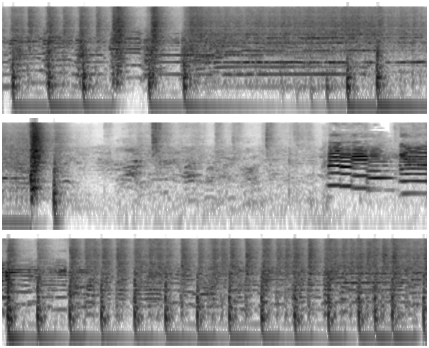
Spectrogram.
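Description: Brass-band music with a regular drum beat and long held horn notes. About five seconds in the music drops away briefly, then a quick run of notes falls in pitch and the drumbeat picks up again.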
